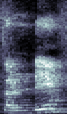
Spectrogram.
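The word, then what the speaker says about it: condemn: में बोलेंगे I never कंडेम anyone. I never कंडेम anyone. कंडेम में एन जो होता है वो साइलेंट होता है, इसका मतलब होता है निंदा करना।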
